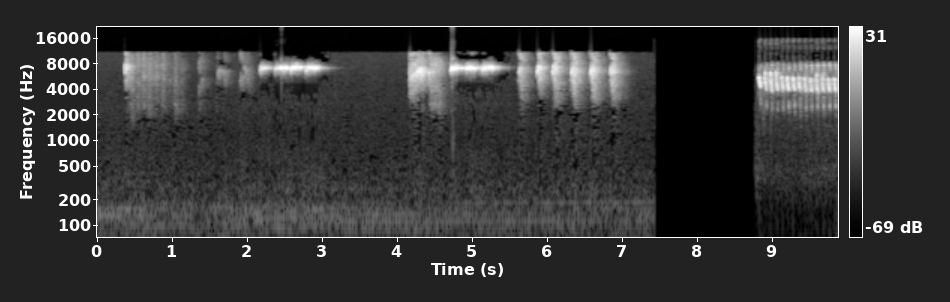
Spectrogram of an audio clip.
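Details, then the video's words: Blue-crowned hanging parrot singing in the serindit teler style: high, thin chirps and drawn-out whistled notes, then a string of rapid clipped notes and a fast buzzy trill at the end. "SERINDIT TELER"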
